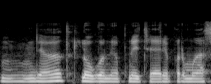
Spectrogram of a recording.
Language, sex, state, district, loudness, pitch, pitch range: Hindi, male, Uttar Pradesh, Hamirpur, -16 LUFS, 140 Hz, 135-145 Hz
